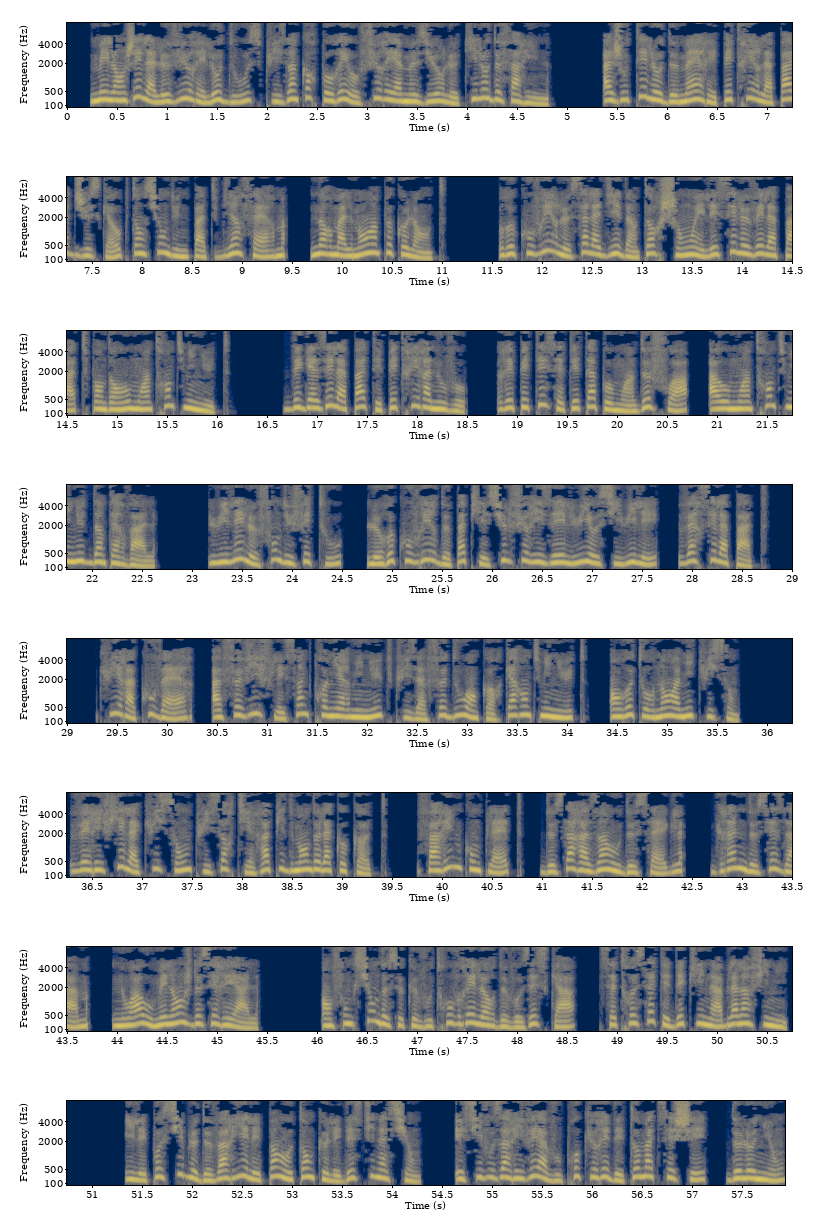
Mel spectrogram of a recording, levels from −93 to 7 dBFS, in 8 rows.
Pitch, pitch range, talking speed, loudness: 215 Hz, 185-250 Hz, 175 wpm, -19 LUFS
